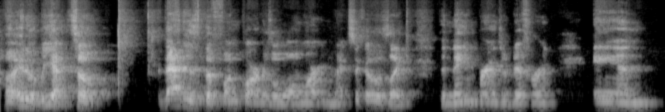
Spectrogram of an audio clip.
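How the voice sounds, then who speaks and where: A man's voice: mid-range voice, normal speed, a bit bright, reverberant, low-quality recording. Laid-back American man chatting live. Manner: rambling, laid-back, thanks viewers by name. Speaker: vlogger. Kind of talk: casual live-stream chat. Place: in Mexico, traveling.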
